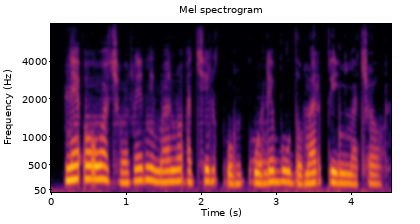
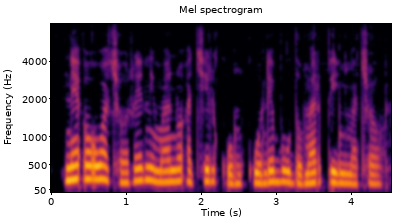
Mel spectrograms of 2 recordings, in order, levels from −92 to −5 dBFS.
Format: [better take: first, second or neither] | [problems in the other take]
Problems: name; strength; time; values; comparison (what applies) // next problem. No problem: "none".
second | noise reduction (neural diffusion model UNIVERSE++)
